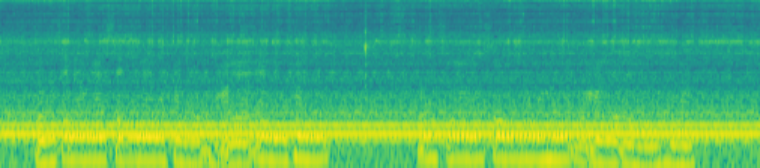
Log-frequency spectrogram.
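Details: Nebulizer compressor running during a breathing treatment for Maryam, given for a cough: steady mechanical hum, with faint voices and room noise in the background.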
